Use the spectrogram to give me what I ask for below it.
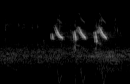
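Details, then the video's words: A brown rock chat (Indian chat, Oenanthe fusca) sings three quick, high, sweet whistled notes in about half a second, each falling slightly, over a steady low background hum. "Brown Rock Chat Song! Brown Rock Chat Call! Brown Rock Chat Sounds! Indian Chat Song!"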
